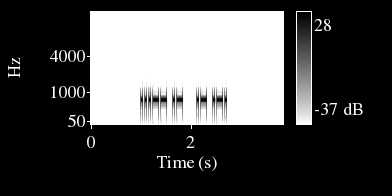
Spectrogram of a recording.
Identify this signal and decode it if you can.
Morse code, heard as a keyed tone, about 30 wpm, 700 Hz. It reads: 3A AR
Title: Field Day Exchanges - 30wpm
